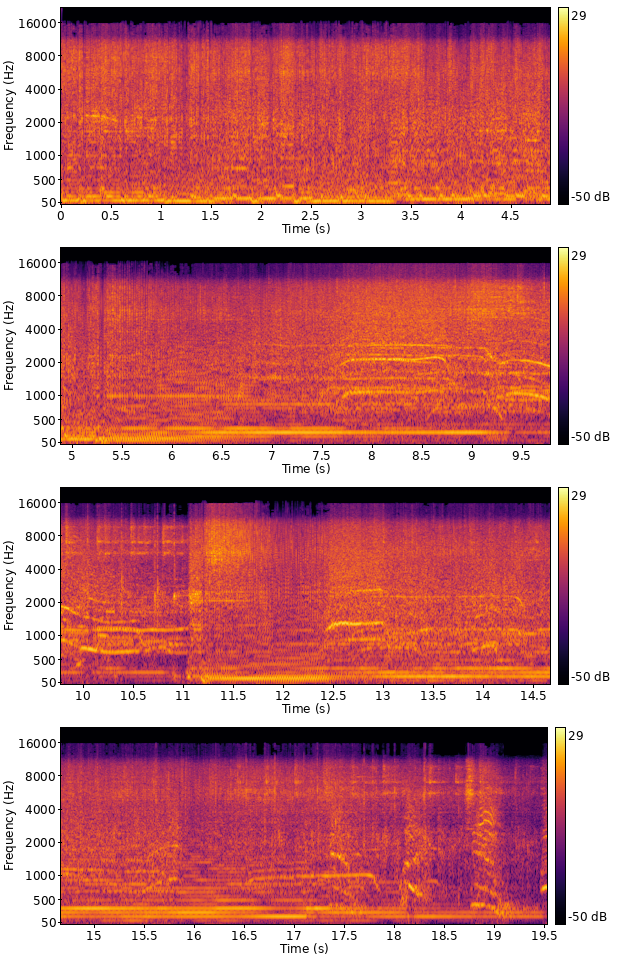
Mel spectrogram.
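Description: A live rock band playing loud, with electric guitar and a dense, sustained low end. The recording is pushed to the top of its range and sounds overloaded. Gliding high notes come in midway, and the wall of sound breaks briefly just after the middle.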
